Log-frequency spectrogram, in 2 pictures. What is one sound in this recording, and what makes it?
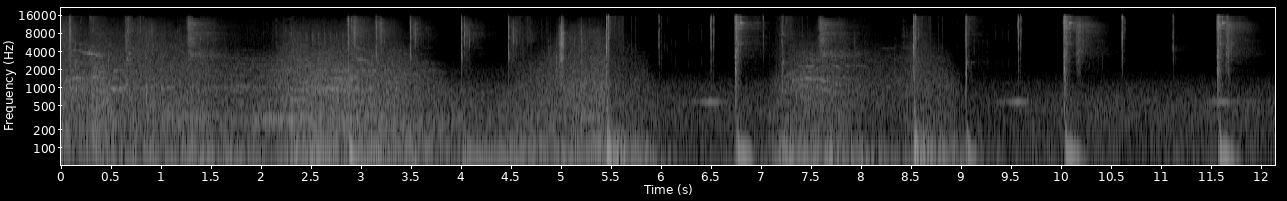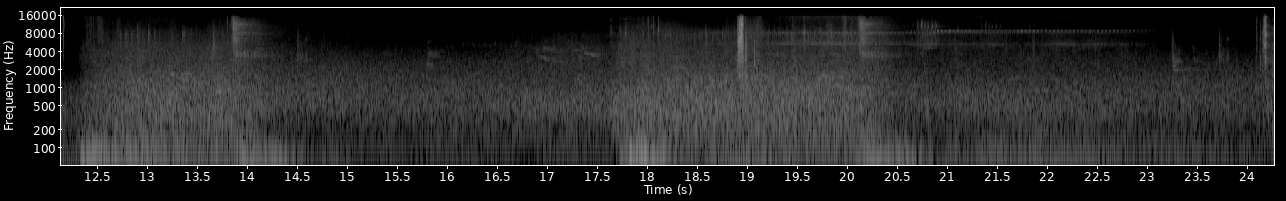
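Footsteps shuffle and tap on clay roof tiles.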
